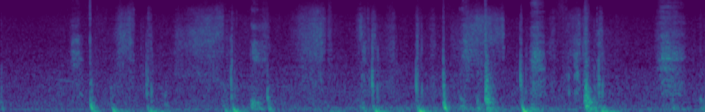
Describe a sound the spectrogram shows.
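A young man breathes hard and struggles to his feet.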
